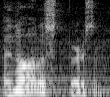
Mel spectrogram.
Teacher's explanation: Honest starts with an H. You write it with an H, but you don't say the H. It is silent.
